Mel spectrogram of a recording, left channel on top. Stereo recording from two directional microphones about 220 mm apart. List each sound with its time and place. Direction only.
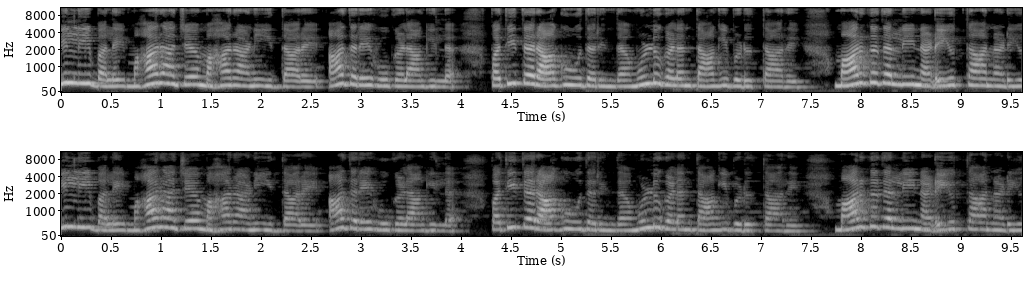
0.0 s a woman's voice: 30° left (ahead or behind)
